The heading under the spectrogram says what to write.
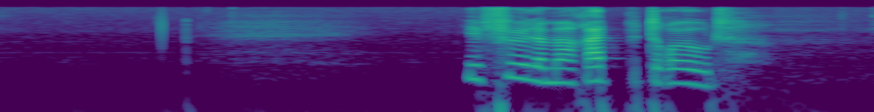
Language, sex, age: Danish, female, 50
